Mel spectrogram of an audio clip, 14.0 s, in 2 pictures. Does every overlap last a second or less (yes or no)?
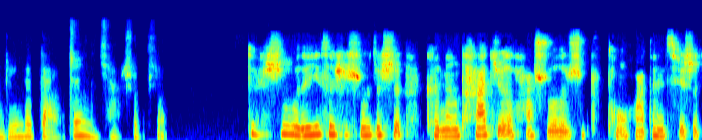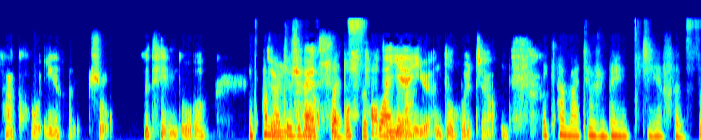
no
